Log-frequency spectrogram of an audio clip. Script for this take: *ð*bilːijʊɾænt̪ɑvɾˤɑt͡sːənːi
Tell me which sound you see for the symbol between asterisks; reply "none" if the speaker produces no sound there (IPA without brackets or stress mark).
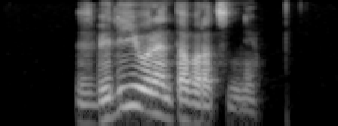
ð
